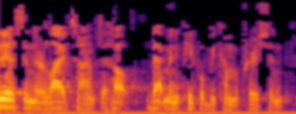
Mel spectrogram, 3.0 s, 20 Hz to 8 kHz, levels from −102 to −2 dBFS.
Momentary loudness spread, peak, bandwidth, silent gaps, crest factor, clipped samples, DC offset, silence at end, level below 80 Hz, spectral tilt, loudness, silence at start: 10 LU; -2 dBFS; 7.6 kHz; none; 20 dB; under 0.1%; 2%; 0.15 s; -52 dBFS; -6 dB/octave; -24 LUFS; 0 s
